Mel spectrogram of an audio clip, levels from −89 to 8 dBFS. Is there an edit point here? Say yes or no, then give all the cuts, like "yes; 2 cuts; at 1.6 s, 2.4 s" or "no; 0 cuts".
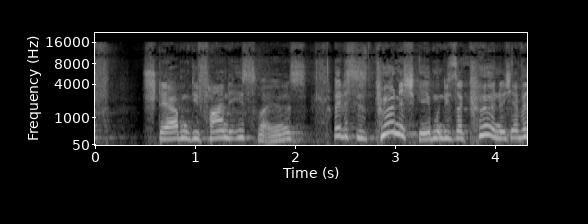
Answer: yes; 2 cuts; at 0.9 s, 2.4 s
